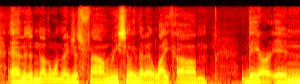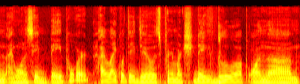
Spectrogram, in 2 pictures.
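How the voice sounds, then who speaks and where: Speaking in a New York accent, a man holds a medium pitch and very even loudness, his dark, mellow tone set in a flat monotone. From New York City, Brooklyn. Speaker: real estate agent. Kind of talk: casual interview. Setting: studio. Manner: fast.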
